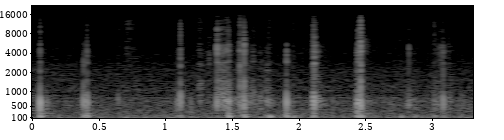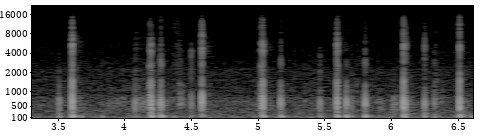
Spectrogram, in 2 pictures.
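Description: Fingertips and nails tap and scratch the surface of a flat, solid A4 self-healing plastic cutting mat with grid lines. The result is a quiet, irregular run of short, sharp, bright clicks with soft scratchy brushing between them, over a low, rumbly background.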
